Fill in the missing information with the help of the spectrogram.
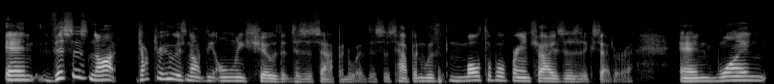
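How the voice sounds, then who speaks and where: A man's voice: on the high side, lively intonation, moderate pace, no echo, clean studio sound. A man co-hosting a casual podcast, explaining things emphatically and often posing questions that he answers himself. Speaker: podcast co-host.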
